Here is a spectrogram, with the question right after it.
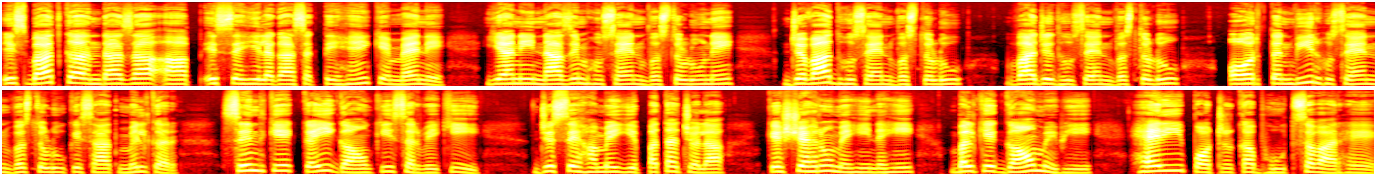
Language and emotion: Urdu, neutral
